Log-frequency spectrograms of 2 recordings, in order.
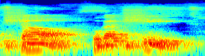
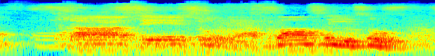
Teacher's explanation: tempatnya sama seperti sin, sama seperti sa tapi tebal sa itu saja sebenarnya, tempatnya tidak berubah. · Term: shad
